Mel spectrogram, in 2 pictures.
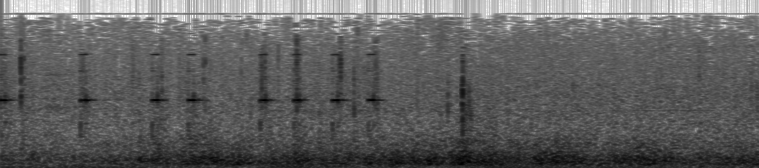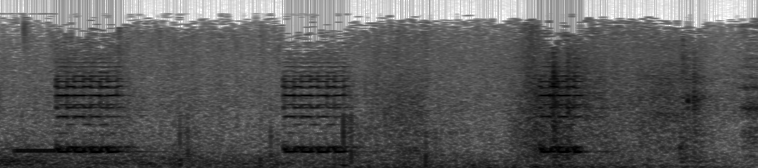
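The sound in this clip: A telephone ringing after a number is dialed: three short bursts of ringing, spaced a couple of seconds apart, over a steady rain-like background hiss.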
